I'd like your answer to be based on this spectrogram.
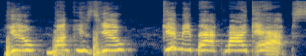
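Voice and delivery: high, exasperated shout; peddler shouting. Acted. A very angry peddler shouts at the monkeys, high. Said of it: "he shouted".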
